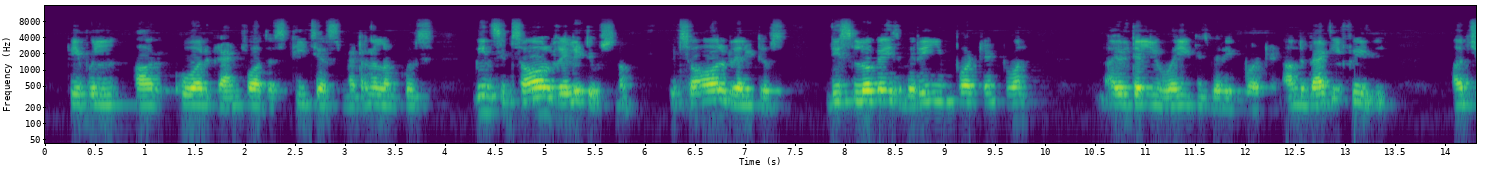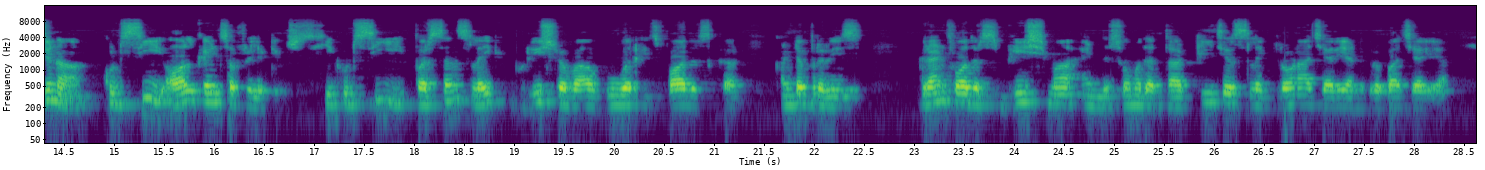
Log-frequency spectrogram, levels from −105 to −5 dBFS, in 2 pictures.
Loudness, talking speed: -30 LUFS, 130 wpm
